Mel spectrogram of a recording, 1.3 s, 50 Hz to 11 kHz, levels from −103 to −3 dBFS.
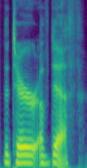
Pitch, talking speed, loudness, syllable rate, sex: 150 Hz, 185 wpm, -15 LUFS, 4.4 syllables/s, male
